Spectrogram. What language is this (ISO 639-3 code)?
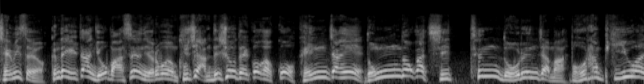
kor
